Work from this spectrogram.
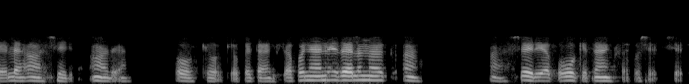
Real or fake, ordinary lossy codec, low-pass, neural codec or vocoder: real; Opus, 24 kbps; 3.6 kHz; none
